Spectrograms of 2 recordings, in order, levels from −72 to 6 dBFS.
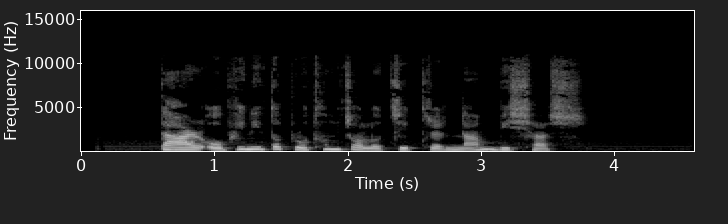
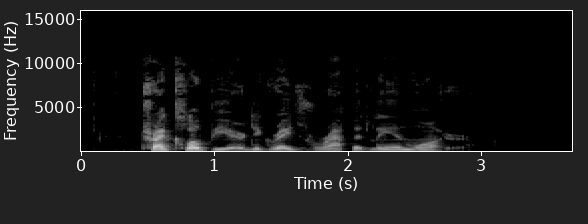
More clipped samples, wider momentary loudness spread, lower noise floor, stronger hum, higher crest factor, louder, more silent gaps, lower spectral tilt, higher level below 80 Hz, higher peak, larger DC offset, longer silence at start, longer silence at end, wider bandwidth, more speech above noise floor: neither; second, 10 LU vs 13 LU; second, -64 dBFS vs -82 dBFS; neither; about the same, 20 dB vs 24 dB; about the same, -21 LUFS vs -23 LUFS; neither; about the same, -5 dB/octave vs -5.5 dB/octave; about the same, -70 dBFS vs -70 dBFS; about the same, -2 dBFS vs -2 dBFS; neither; first, 0.6 s vs 0.45 s; about the same, 0.85 s vs 0.95 s; about the same, 11 kHz vs 11 kHz; second, 43 dB vs 59 dB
